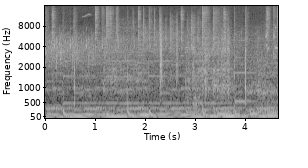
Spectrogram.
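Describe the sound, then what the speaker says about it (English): A tuk-tuk drives along a road near the Mitla ruins in Oaxaca, its small engine humming steadily up close with repeated rising revs and gear changes, and no voices over it. "A tuk-tuk."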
